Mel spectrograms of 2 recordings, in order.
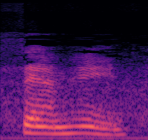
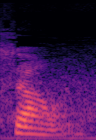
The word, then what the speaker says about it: Samhain: Again, it looks like it says, if you would say Samhain, but it's pronounced Samhain.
